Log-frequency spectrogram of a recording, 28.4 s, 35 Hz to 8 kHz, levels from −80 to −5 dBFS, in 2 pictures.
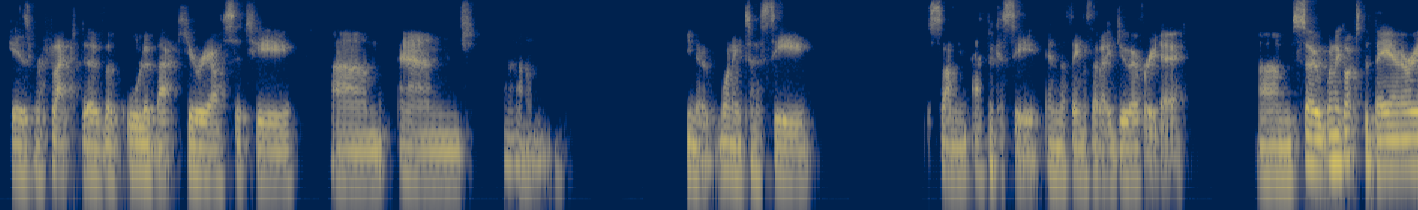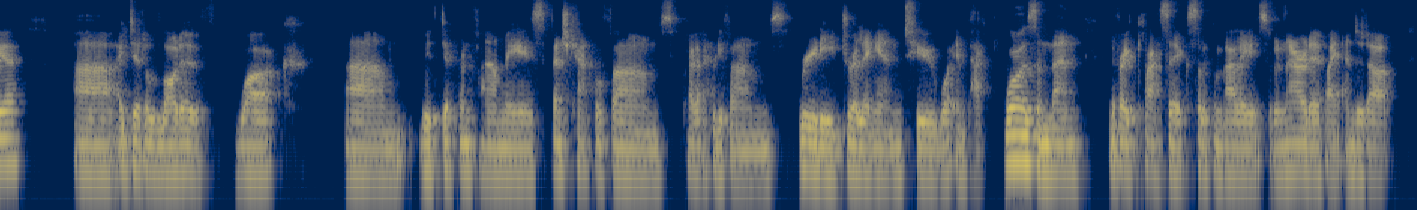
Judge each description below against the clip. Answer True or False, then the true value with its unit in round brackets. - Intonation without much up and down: True (1.9 semitones)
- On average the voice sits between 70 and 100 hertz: True (90 Hz)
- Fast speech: False (150 wpm)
